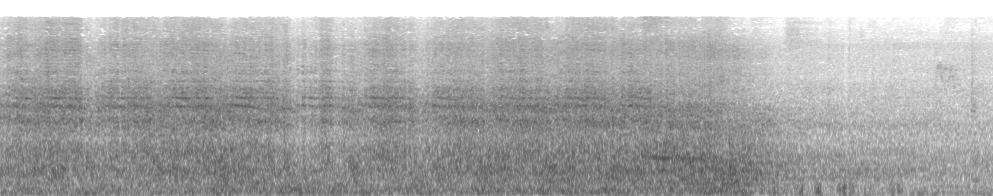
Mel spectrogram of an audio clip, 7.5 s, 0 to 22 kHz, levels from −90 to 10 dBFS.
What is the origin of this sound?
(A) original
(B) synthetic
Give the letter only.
A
